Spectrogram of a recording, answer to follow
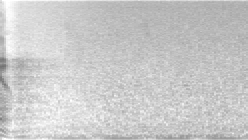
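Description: Steady hiss with a low hum underneath, without speech: background noise of the room and its sound system.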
